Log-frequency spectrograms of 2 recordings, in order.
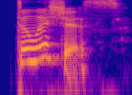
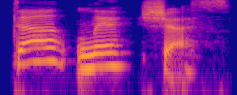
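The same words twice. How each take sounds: First: Said in the usual way. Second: Delicious stretched out slowly; slow careful repeat. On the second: Shown as a demonstration. Teacher models Delicious for learners, slowly. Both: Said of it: "vocabulary drill, repeated for learners".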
